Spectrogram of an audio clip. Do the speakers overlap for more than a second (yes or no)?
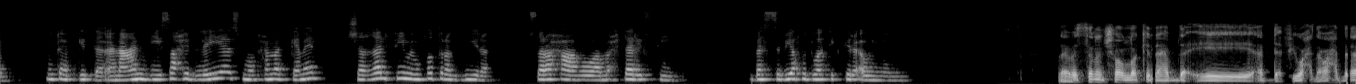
no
